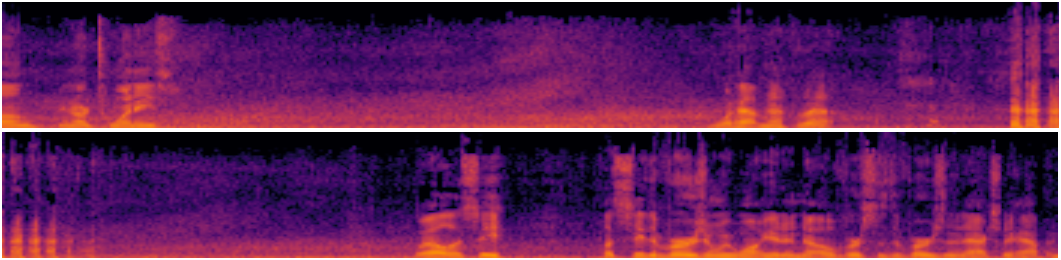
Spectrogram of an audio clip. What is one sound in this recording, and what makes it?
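A middle-aged man talks casually, close by, outdoors.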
